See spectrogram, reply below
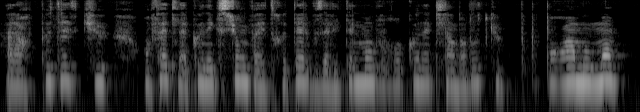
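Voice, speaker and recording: A woman's voice: medium pitch, steady tone, normal speed, mellow, breathy edge. A woman giving a tarot reading in French, musing aloud as she turns the cards, often dropping into a whisper. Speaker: tarot reader.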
